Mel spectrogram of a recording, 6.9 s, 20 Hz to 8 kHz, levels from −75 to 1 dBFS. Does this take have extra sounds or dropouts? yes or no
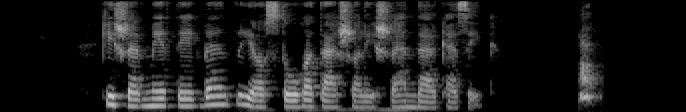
yes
